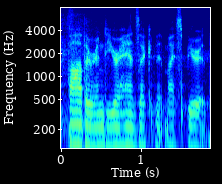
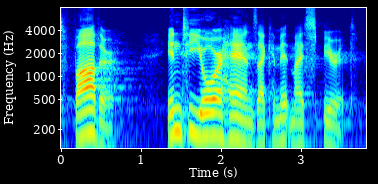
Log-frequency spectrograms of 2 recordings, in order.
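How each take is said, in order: First: Soft, hushed prayer; whispered version. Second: Loud outcry. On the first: Preacher demoing the wrong way, hushed and soft. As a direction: say it under your breath, barely audible. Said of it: "He wasn't whispering this". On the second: Jesus crying out to the Father, loud outcry. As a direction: cry it out to the rafters, slow and strong. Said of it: "It was a great sound, a loud outcry". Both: Shown as a demonstration.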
